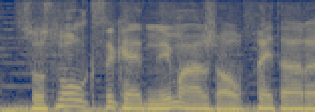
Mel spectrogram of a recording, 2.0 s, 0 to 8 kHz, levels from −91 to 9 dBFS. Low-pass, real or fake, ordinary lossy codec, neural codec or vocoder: none; real; none; none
